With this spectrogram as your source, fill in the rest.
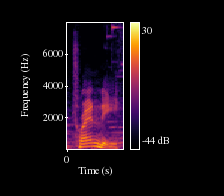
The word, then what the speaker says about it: trend: trendy นะ ครับ trendy แล้ว Trend เนี่ย จะ ต้อง ออก เสียง เป็น สระ เสียง สั้น ด้วย ถ้า เสียง ยาว ก็ จะ จะ เป็น เน ที่ หมาย ถึง รถ ไฟ รถ ไฟ เออ ไป ต่อ นะ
